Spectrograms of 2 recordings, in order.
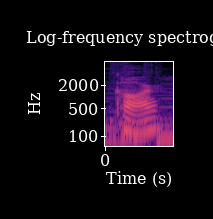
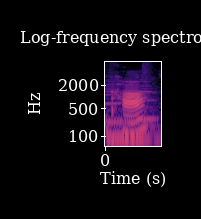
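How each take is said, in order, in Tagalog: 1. Binibigkas ang huling tunog ng R. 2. Hindi binibigkas ang huling tunog ng R.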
